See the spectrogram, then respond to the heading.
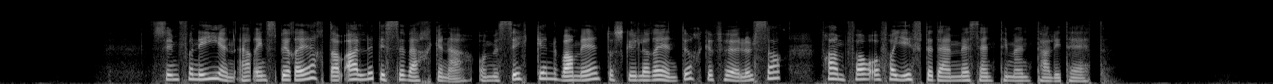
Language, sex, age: Norwegian, female, 46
